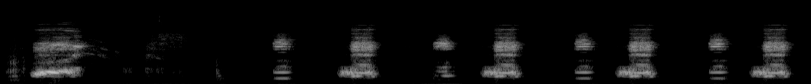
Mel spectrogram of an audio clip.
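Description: WowWee Robosapien and Femisapien toy robots trading short electronic vocal sounds in place of words: one long call, then about eight calls back and forth, short and longer by turns, in a scripted yes-and-no argument.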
